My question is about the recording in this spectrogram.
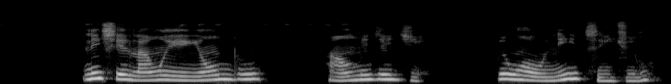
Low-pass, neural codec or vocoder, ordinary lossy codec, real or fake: none; codec, 16 kHz, 6 kbps, DAC; none; fake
